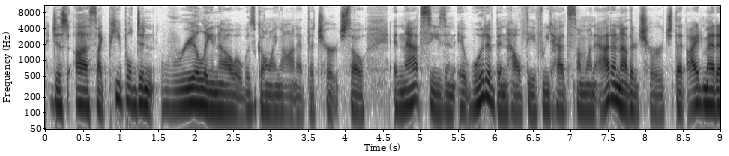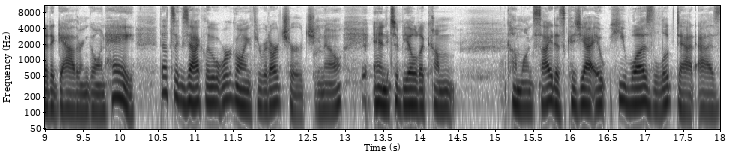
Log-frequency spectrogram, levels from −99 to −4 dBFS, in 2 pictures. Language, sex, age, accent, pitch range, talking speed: English, female, 30-49, American, 120-150 Hz, 220 wpm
